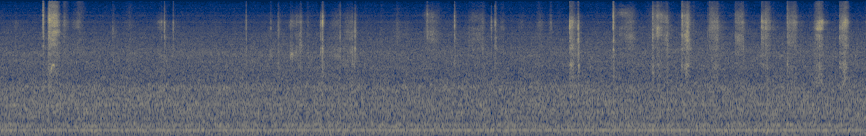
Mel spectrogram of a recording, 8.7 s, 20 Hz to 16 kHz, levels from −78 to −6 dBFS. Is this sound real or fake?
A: fake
